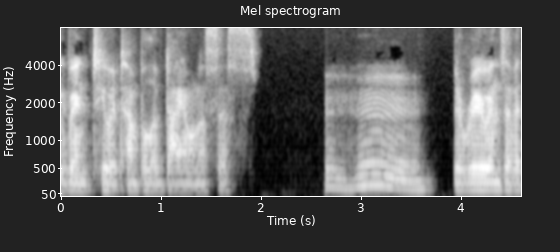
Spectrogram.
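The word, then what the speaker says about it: Dionysus: incredible um relationship with dionysis that's the Greek pronunciation and then um the Brits always have to mess things up so the British tradition is is to to call him dionisis um and he was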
